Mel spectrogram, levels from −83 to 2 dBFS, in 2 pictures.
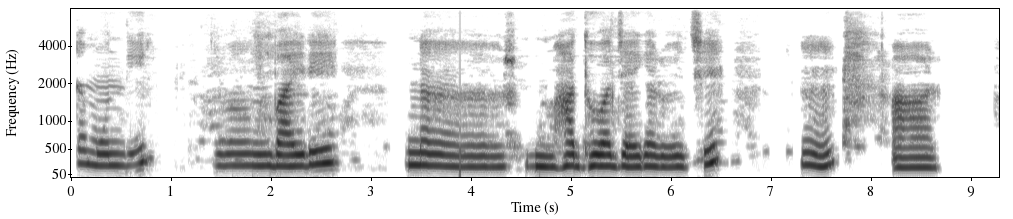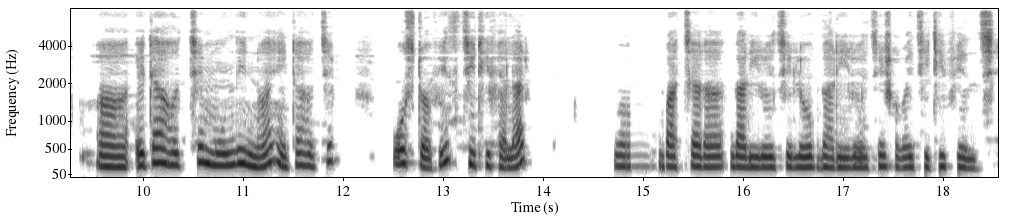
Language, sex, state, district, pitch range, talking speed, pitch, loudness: Bengali, female, West Bengal, Paschim Medinipur, 185-245 Hz, 105 wpm, 205 Hz, -18 LUFS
